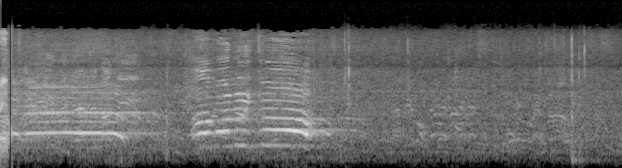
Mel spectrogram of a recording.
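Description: A man's drawn-out shout of "bien", then a second long, wavering shout about two seconds in, followed by faint open-air background for the rest.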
